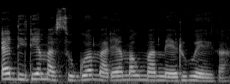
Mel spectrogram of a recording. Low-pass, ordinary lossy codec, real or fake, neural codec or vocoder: 14.4 kHz; none; real; none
